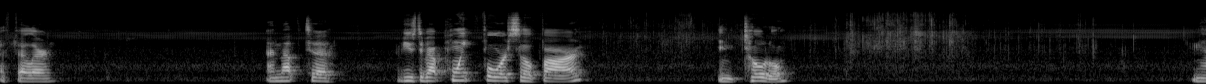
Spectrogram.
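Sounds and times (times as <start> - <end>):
plastic sleeve crinkling: 5.4 - 12.0.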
